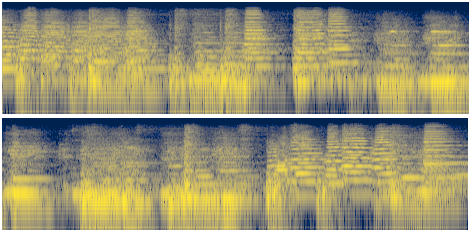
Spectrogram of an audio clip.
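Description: Live band of saxophones, trumpets and electric guitars playing together in short rhythmic phrases, with a chord held near the end.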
